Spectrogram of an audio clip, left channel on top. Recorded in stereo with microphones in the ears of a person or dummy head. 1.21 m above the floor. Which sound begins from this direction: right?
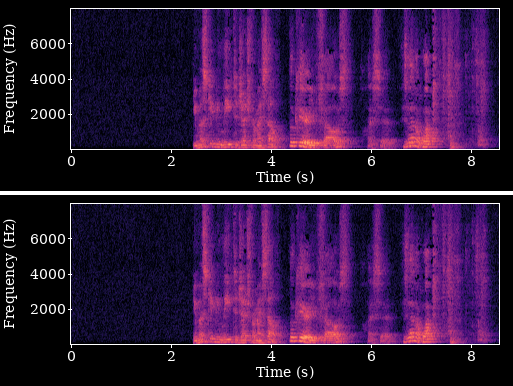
A man speaking, at 2.4 s.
